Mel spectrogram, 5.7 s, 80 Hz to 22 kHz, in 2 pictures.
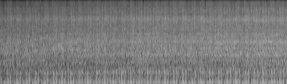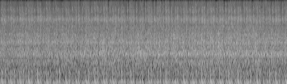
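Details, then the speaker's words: Freshly rebuilt Yamaha R1 race bike just after first start, no coolant yet: fast, even idle creeping up slightly, no knocks or misfires; very smoky, thought to be residue burning off; engine running cleanly. "she's smoking very smoky I think that is just all the crap"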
